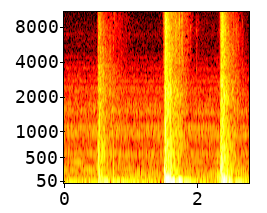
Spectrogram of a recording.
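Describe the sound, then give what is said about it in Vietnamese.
A pig-slaughtering knife stabbing through a door, heard as three wooden thunks: a lighter hit followed by two loud, deep blows, each with a brief rattling tail. “Cánh cửa vang lên ủng ục. Mũi của con dao chọc tiết lợn đâm một nhát xuyên thẳng qua cánh cửa, cắm ngập cái đầu nhọn vào bên trong sâu đến gần một đốt ngón tay.”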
